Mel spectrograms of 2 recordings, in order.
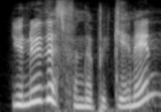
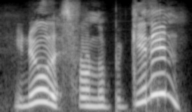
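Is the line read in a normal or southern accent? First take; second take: normal; southern. First: It is read in a normal, plain accent. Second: It is read in a put-on southern accent. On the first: The speaker calls it right. "I'll be more normal" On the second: The speaker calls it wrong. "southern accent? ... I think that must be what I was going for"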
